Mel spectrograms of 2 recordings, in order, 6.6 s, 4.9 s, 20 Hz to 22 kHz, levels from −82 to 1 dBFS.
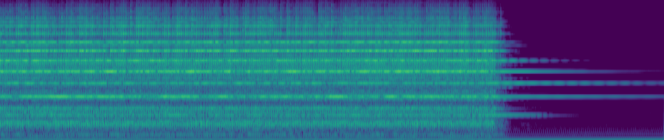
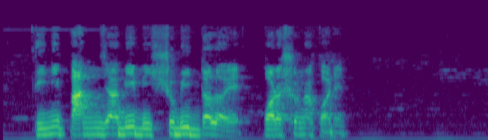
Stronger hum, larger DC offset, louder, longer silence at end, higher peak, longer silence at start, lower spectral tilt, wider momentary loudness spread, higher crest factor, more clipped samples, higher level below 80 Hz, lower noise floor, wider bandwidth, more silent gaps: first, 50 Hz at -65 dBFS vs none; first, 0.4% vs under 0.1%; first, -15 LUFS vs -23 LUFS; second, 1 s vs 1.45 s; about the same, -4 dBFS vs -2 dBFS; second, 0 s vs 0.35 s; second, 2.5 dB/octave vs -5 dB/octave; second, 3 LU vs 13 LU; second, 14 dB vs 24 dB; neither; second, -70 dBFS vs -58 dBFS; second, -55 dBFS vs -63 dBFS; first, over 20 kHz vs 11.5 kHz; neither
